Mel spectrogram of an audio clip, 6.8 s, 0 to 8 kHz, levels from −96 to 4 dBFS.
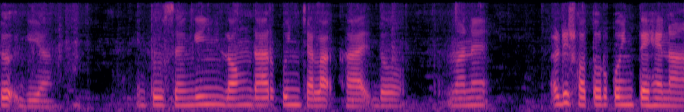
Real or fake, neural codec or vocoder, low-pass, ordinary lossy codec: real; none; 7.2 kHz; none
